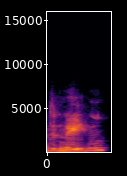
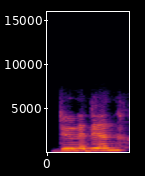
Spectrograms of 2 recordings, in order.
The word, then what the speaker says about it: Dunedin: really struggled like even Dunedin I was pronouncing it Dunedin and now I know it's Dunedin Dunedin yep I didn't know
